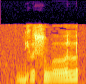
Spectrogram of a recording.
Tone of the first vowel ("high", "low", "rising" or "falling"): rising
